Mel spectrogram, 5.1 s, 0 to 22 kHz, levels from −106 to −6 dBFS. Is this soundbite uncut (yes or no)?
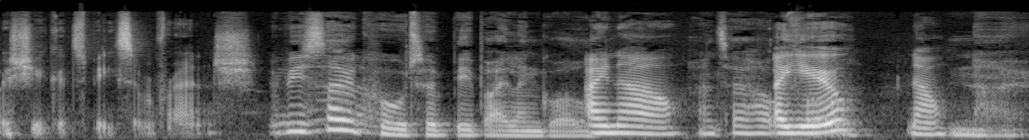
no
